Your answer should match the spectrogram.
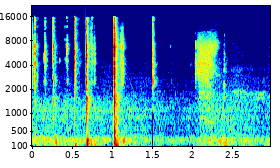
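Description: Keys clicking on a computer keyboard as a title is typed for a link group. Several sharp, irregular keystrokes are spaced unevenly, then the tapping stops. The typing is fairly quiet and heard without talk.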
